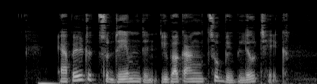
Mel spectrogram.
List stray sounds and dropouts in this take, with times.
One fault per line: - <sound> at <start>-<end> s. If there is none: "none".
none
